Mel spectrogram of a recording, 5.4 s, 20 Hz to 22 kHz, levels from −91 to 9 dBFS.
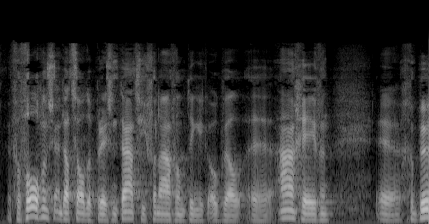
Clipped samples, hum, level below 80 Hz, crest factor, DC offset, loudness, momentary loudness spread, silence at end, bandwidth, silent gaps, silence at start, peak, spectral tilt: under 0.1%; none; -62 dBFS; 20 dB; under 0.1%; -28 LUFS; 12 LU; 0 s; 10.5 kHz; none; 0.1 s; -8 dBFS; -5 dB/octave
